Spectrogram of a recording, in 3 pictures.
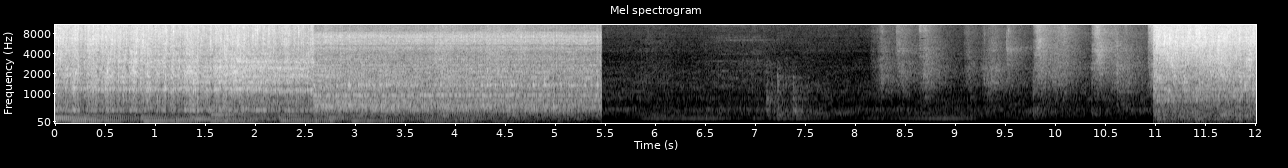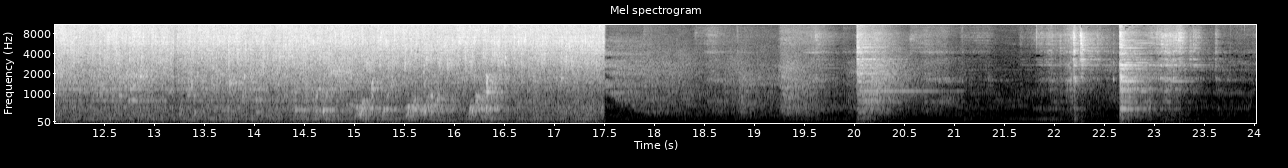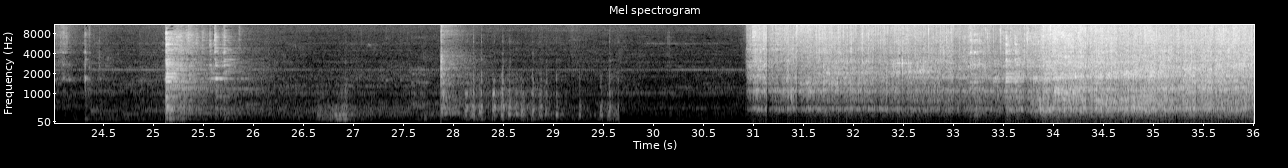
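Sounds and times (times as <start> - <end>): water running into a sink: 11.0 - 17.5, 31.0 - 36.0
metal pots and lids clanking: 21.8 - 24.3, 25.1 - 26.0, 33.0 - 34.4.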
